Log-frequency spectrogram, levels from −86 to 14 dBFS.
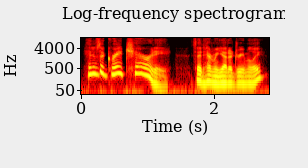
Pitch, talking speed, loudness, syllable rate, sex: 170 Hz, 170 wpm, -15 LUFS, 5.8 syllables/s, male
